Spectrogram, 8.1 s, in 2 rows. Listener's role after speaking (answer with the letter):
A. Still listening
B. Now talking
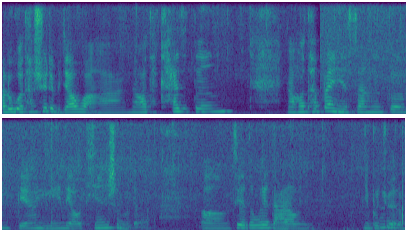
B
